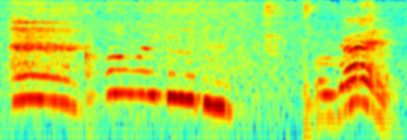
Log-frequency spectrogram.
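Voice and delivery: high, slow teary sigh of awe; overcome, half crying. Real, not acted. Vlogger overwhelmed by her own book, teary.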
